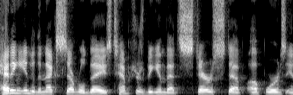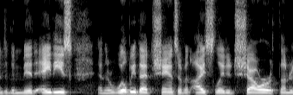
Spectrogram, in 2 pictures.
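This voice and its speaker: The speech comes at a fairly quick pace with an American accent. Pitch varies in an ordinary way. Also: man. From Colorado. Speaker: TV meteorologist. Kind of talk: live weather webcast with viewer comments. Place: studio.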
